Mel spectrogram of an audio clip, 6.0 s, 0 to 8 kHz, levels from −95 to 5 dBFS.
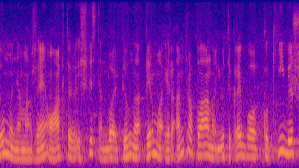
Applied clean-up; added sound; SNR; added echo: none; none; none; none.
